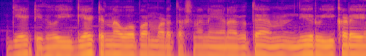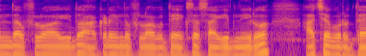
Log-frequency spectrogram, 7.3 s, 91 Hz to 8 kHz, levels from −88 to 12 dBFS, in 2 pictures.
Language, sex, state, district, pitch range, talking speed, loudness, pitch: Kannada, female, Karnataka, Chamarajanagar, 100-105 Hz, 190 wpm, -18 LUFS, 100 Hz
